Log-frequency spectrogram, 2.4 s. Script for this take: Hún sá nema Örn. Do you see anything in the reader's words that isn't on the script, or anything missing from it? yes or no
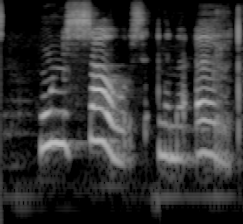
no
